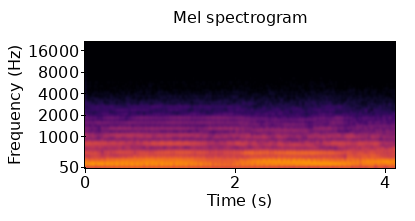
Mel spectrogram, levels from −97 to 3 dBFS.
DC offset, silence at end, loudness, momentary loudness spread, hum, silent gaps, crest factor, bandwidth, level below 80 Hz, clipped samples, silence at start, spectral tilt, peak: under 0.1%; 0 s; -25 LUFS; 6 LU; none; none; 10 dB; 2 kHz; -52 dBFS; under 0.1%; 0 s; -14 dB/octave; -12 dBFS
